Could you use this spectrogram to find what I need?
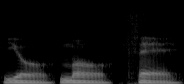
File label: "yomothe", concat syllables; Affixing experiment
